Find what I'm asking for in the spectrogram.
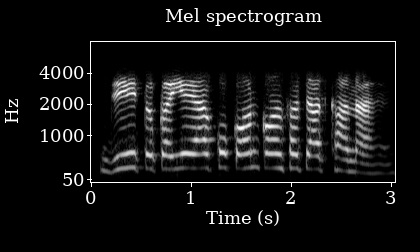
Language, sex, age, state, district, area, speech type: Hindi, female, 45-60, Uttar Pradesh, Mau, urban, conversation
